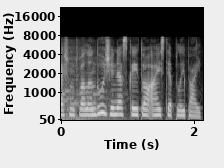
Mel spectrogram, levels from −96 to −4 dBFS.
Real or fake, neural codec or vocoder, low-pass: real; none; 7.2 kHz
